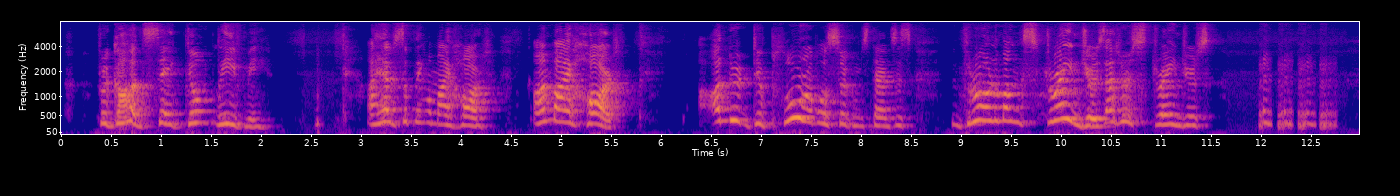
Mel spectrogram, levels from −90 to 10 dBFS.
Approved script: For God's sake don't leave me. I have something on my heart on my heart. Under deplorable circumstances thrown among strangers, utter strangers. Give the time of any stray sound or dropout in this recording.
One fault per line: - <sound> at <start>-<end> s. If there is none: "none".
- whoosh at 2.5-2.7 s
- laugh at 12.0-12.8 s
